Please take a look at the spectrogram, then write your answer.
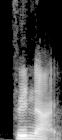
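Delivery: Final as fee-NAHL; Spanish "Final" joined up; Spanish pronunciation. Shown as a demonstration. Teacher returns to the word, Spanish Final. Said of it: "focusing on the vowel sounds".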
